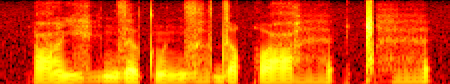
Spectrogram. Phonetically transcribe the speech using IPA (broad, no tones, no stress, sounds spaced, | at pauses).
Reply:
ʕ ĩ ɣ i̤ n z ɛ tʷ ɛ̃ n z ə̤ d i qʷ i ʕ ɛ̤ | ǁʰ ɛ̤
